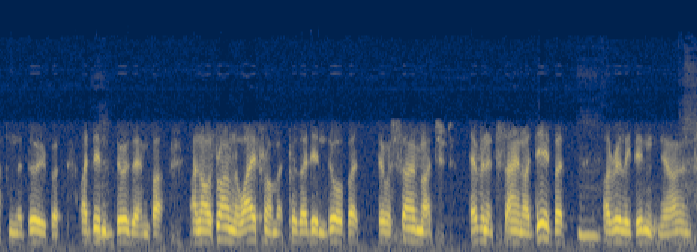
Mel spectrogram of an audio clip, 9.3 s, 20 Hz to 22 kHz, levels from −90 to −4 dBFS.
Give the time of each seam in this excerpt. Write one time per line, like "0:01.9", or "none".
none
